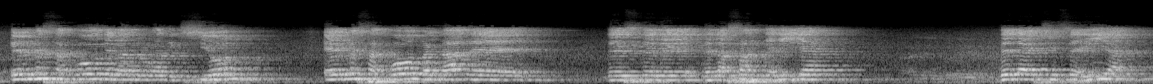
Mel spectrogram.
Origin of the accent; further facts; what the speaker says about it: Veracruz, Mexico; moved away as an adult; now in Nuevo Laredo, Mexico; yo vengo de, Veracruz, ¿verdad? Ahorita ya tengo 20 años que vivo aquí en Nuevo Laredo, vivo ahí en la colonia Villa de San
